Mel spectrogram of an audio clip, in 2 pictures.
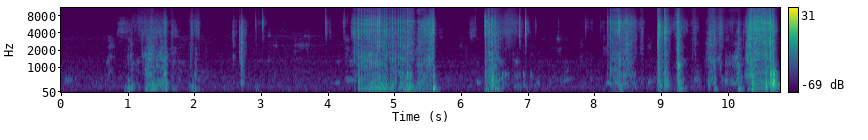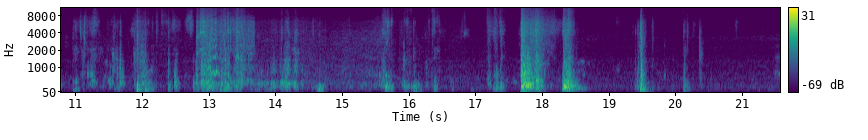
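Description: Cardboard shipping case being opened by hand: irregular tearing and scraping noises, the longest about five seconds in, with sharp knocks in between as the boxes inside are handled and pulled out.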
